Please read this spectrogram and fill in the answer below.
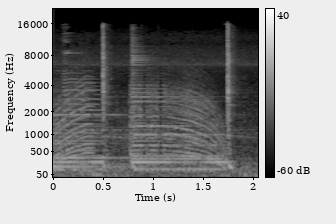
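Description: Background music led by guitar, with held notes, briefly cut off about half a second in and again near the end.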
